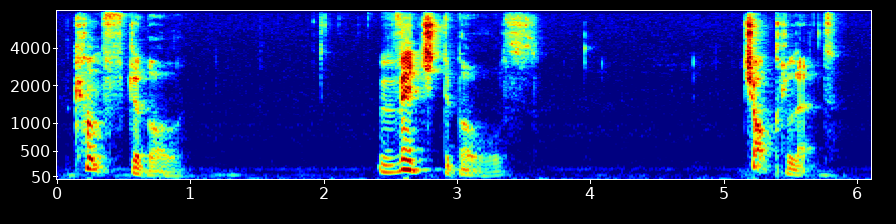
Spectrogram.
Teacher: Comfortable, vegetables, and chocolate have lost their middle syllable, at least for most people. So comfortable, comf-t-able.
